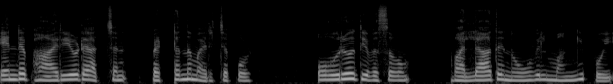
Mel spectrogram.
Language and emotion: Malayalam, sad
